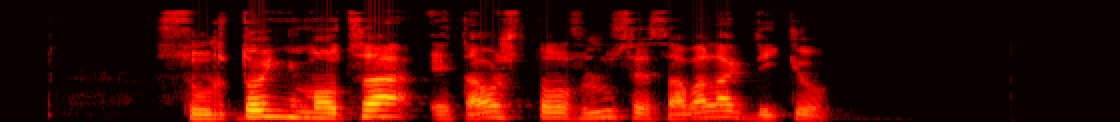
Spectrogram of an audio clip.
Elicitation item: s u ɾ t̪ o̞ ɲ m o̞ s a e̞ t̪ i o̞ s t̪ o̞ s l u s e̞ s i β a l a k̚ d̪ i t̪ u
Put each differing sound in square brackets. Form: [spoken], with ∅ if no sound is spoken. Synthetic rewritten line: s u ɾ t̪ o̞ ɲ m o̞ [t͡s] a e̞ t̪ [a] o̞ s t̪ o̞ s l u s e̞ s [a] β a l a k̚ d̪ i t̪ u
